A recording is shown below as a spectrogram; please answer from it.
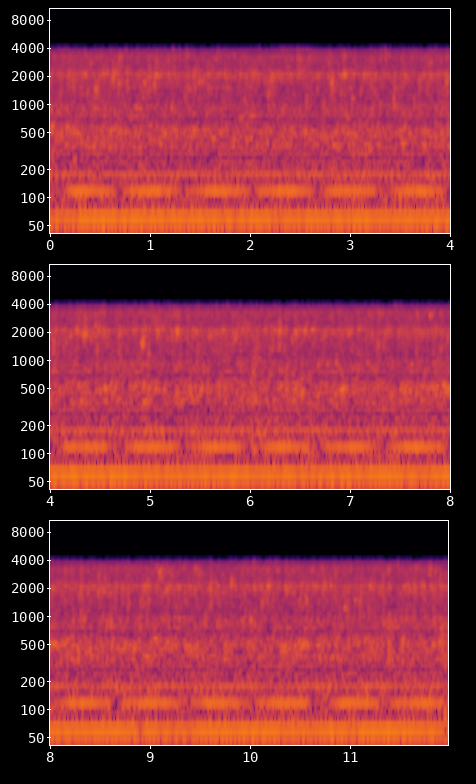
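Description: A steady low engine drone with a pulsing mechanical throb, like an idling vehicle or pump; no animal sounds.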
